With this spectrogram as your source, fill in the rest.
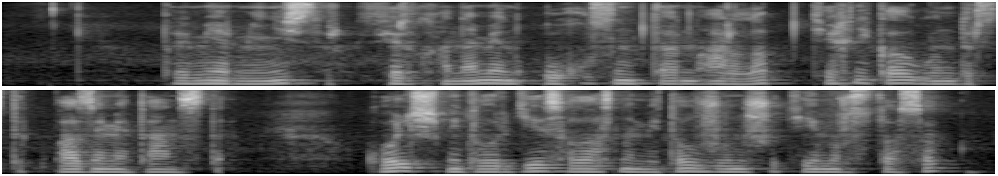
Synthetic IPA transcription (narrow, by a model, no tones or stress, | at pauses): prʲemʲije̞ɾmʲijnijst̪rse̞ɾt̪χɑnɑme̞nwo̞qusənəpt̪ɑɾənɑɾlˠɑp̚t̪ʲʰe̞χnijkɑlˠəqwɵnd̪ɪɾɪst̪ɪk̚b̥azɑme̞nt̪ʰɑnəst̪ə̥ | kʰolʲeʃmʲe̞t̪alˠorɡʲijasɑlˠɑsənɑmʲe̞t̪alˠʒunuʃət̪ʰe̞mɪɾʊst̪ɑsəq̚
